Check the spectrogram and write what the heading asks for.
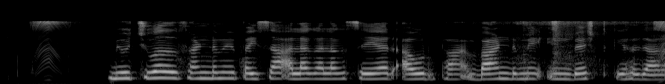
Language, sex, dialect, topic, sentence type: Bhojpuri, female, Western, banking, statement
